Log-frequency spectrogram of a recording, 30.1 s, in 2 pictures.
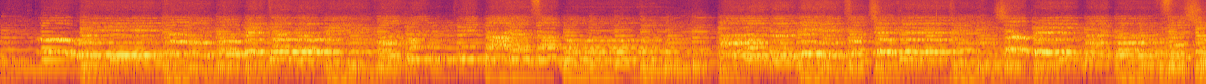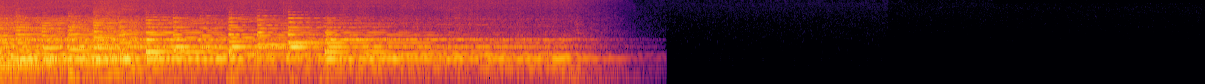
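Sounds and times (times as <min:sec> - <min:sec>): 
women's chorale singing: 0:00.0 - 0:23.0.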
